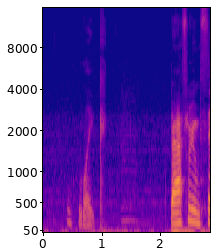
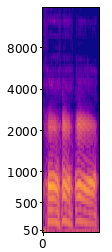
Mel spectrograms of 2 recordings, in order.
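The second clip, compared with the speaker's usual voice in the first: mock laugh; 6 dB louder than usual. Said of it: "we know that she is adding".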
